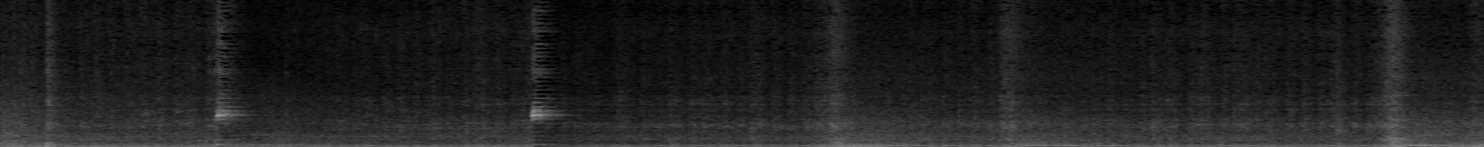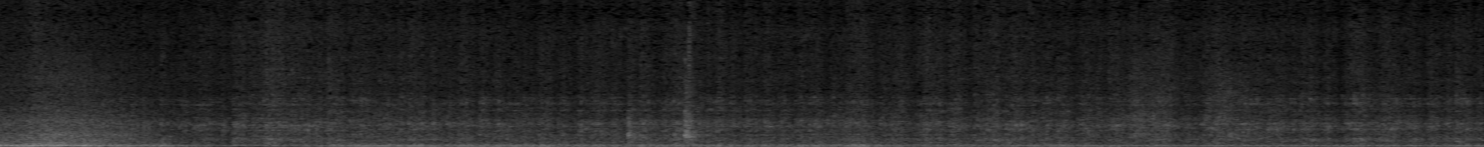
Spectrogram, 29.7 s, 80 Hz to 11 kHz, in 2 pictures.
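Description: Toyota FJ40 Land Cruiser's inline-six petrol engine idling steadily. Two short, sharp sounds come about two and five seconds in, and the engine swells briefly about halfway through.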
